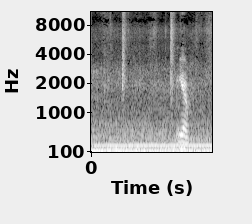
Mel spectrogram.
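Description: Steady low hum of a machine running in the workshop, with a faint click about half a second in.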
